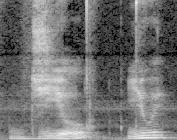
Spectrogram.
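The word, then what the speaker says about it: 九月: तो सितंबर को हम लोग चाइनीस में कहेंगे जियो यूए।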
